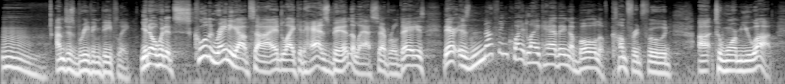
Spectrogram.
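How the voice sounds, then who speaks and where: A man's voice: medium pitch, big pitch swings, moderate pace, darkish tone, long reverb tail. A man hosting a lifestyle TV show, chatting casually and jumping in as he interviews guests. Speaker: TV show host.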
